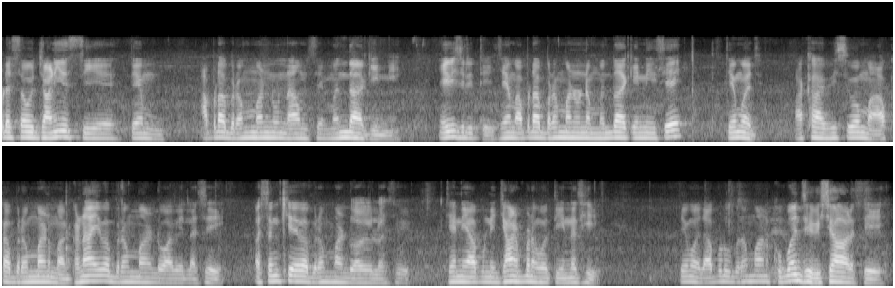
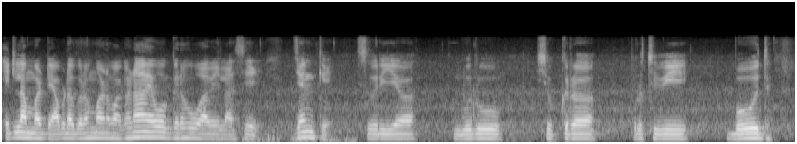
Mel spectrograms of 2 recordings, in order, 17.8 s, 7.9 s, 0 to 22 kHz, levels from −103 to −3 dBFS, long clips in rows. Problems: none marked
